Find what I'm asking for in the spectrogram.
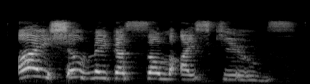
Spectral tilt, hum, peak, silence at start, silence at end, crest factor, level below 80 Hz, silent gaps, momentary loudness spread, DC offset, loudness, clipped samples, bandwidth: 1 dB/octave; none; -4 dBFS; 0.2 s; 0.2 s; 20 dB; -82 dBFS; none; 21 LU; under 0.1%; -22 LUFS; under 0.1%; 8.6 kHz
